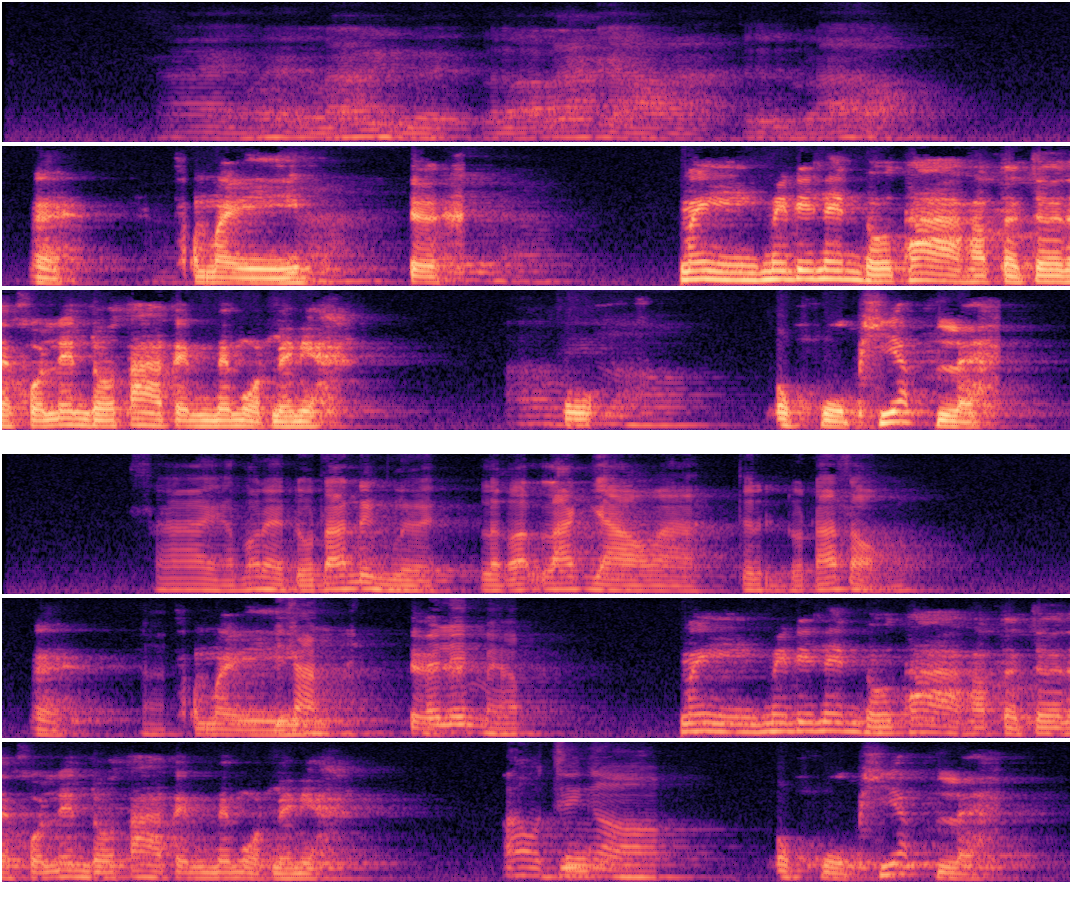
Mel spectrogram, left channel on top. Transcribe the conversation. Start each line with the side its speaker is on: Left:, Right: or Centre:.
Right: ใช่ครับตั้งแต่โดตาหนึ่งเลยแล้วก็ลากยาวมาจนถึงโดตาสอง
Left: เออ
Right: ครับ
Left: ทำไม
Right: พี่ทัน
Left: เจอ
Right: ได้เล่นไหมครับ
Left: ไม่ไม่ได้เล่นโดตาครับแต่เจอแต่คนเล่นโดตาเต็มไปหมดเลยเนี่ย
Right: อ้าวจริงเหรอ
Left: โอ้โอ้โหเพียบเลย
